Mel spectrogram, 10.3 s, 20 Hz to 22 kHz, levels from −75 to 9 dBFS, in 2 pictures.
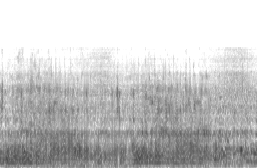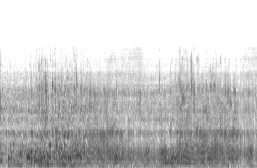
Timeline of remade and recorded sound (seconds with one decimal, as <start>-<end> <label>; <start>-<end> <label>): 0.0-4.2 remade; 4.2-6.9 recorded; 6.9-10.3 remade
